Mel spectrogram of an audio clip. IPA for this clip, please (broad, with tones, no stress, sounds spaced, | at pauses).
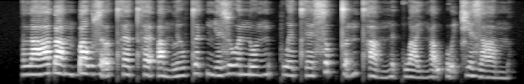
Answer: l aː˨˦ ɗ a˧ m ɓ a˧ w z ə̰ː˧˥ t̪ʰ ɛ˨˩ t̪ʰ ɛ˨˩ ʔ a˧˩ m l ɨ˨˦ w t̪ ɛ˦˥ k̚ ɲ e˨˦ z u˧ ə̯ n u˧ ə̯ ŋ ə˦˥ p̚ k w e˧ t̪ʰ e˨˦ s ə˦˥ p̚ t̪ ə̰˧˥ n t̪ʰ a˧˩ m n ɨ̰˧˨ k w a˨˩ j ŋ a̰˧˨ w ʔ ṵ˧˨ ə̯ t͡ɕ e˧ z a˨˩ m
